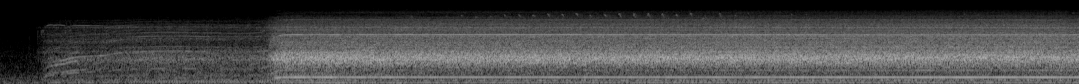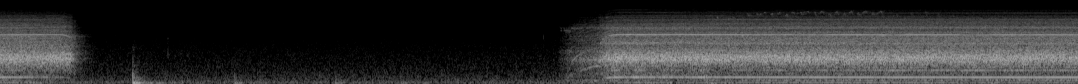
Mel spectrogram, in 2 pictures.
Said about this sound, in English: And now we're going to pre-drill those holes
